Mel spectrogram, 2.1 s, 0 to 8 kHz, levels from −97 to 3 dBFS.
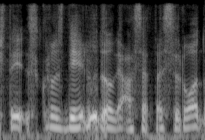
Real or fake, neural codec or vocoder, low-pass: fake; autoencoder, 22.05 kHz, a latent of 192 numbers a frame, VITS, trained on many speakers; 7.2 kHz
